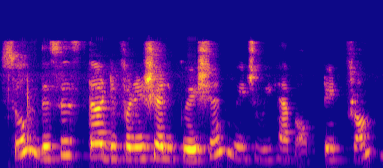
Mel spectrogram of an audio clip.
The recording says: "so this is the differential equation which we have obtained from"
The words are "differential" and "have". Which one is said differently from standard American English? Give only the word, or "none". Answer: none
